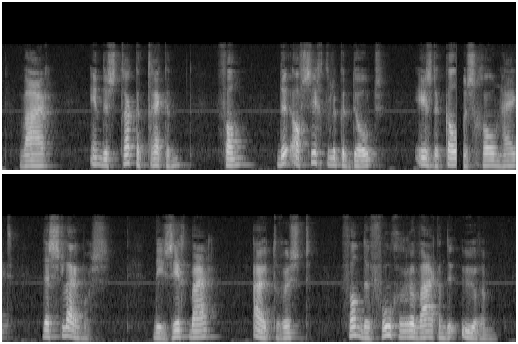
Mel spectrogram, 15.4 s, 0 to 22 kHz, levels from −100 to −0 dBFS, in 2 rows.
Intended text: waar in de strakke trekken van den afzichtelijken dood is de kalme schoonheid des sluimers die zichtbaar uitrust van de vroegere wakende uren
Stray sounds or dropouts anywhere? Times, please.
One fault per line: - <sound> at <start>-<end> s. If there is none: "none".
- dropout at 6.8-6.9 s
